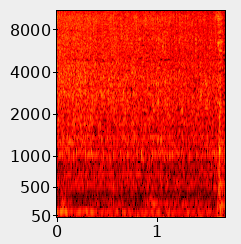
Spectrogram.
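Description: Hot oil sizzles in a pan with kasuri methi and crushed boiled potatoes, a steady loud crackling hiss throughout, with a small clatter near the end and no talking.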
